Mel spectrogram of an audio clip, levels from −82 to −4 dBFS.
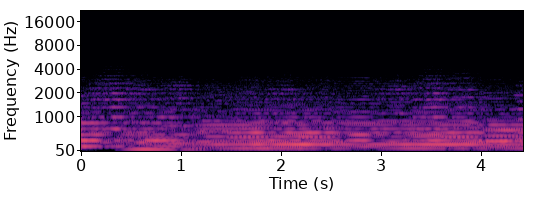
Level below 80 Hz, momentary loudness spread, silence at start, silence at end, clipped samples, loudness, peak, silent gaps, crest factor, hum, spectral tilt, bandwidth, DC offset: -58 dBFS; 6 LU; 0 s; 0 s; under 0.1%; -41 LUFS; -26 dBFS; none; 12 dB; none; -10 dB/octave; 5 kHz; under 0.1%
